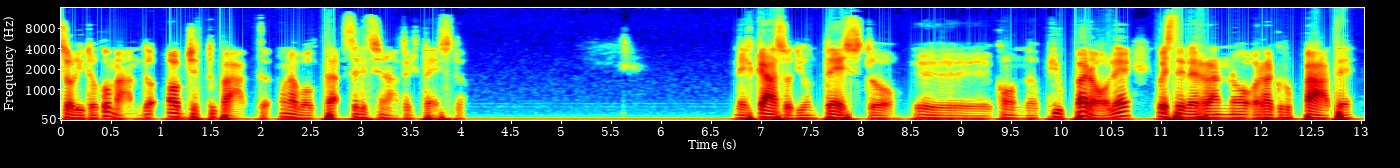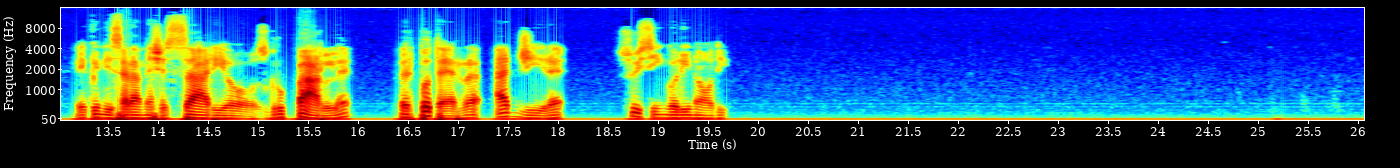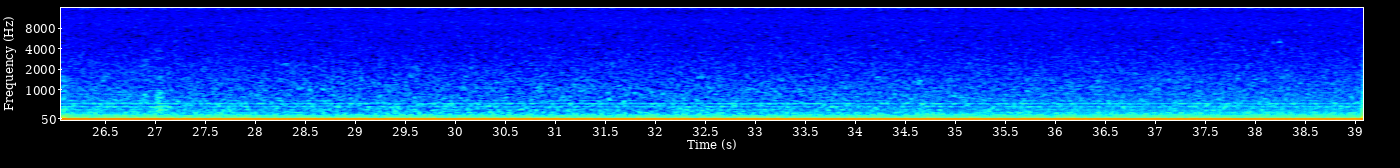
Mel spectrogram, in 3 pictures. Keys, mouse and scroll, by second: 3.9 click, 13.4 right click, 13.7 scroll up 2, 15.4 click, 17.0 click, 18.1 ctrl+scroll up 2, 19.0 ctrl+scroll up 2, 19.8-20.9 ctrl+drag, 21.8 click, 22.5 ctrl+scroll up 2, 23.5-24.9 ctrl+drag, 26.3 shift+Up, 27.6-27.9 ctrl+scroll down 2, 28.7 ctrl+scroll up 2, 29.7-30.4 ctrl+scroll up 4, 31.3 ctrl+click, 32.0-32.5 ctrl+scroll up 2, 32.9 ctrl+scroll up 2, 36.6 ctrl+scroll up 2, 37.3 ctrl+click, 38.2 ctrl+click.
